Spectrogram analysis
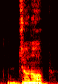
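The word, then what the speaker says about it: جنوب: দক্ষিণকে আরবিতে বলে জুনব উচ্চারণটা হবে জুনব পূর্ব পূর্বকে আরবিতে বলে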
